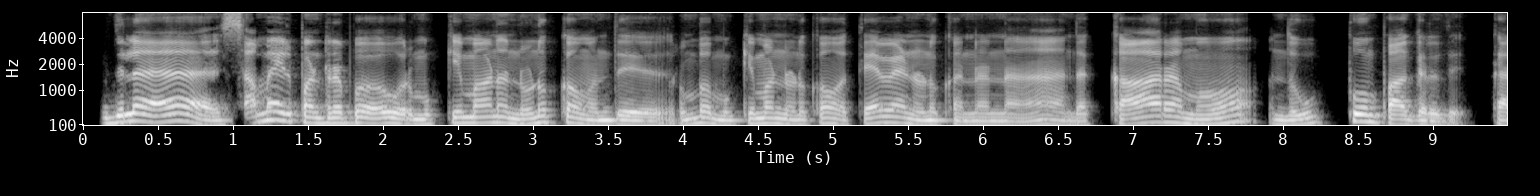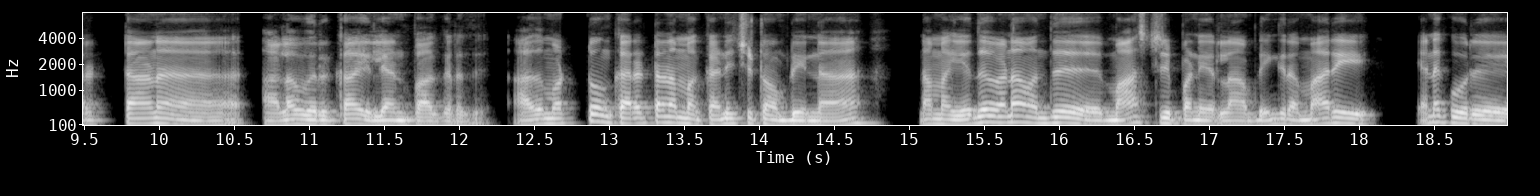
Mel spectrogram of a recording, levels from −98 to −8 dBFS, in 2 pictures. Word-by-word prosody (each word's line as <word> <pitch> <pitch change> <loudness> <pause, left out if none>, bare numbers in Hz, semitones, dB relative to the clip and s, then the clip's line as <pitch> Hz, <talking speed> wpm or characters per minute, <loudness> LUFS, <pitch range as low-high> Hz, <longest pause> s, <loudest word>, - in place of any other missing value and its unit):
இதுல 170 +7 +4 0.7
சமையல் 200 -1 +1
பண்றப்போ 140 0 +1 0.2
ஒரு 120 -2 0
முக்கியமான 145 +5 -1
நுணுக்கம் 150 -1 -1
வந்து 105 +1 +2 0.4
ரொம்ப 130 +6 -1
முக்கியமான 130 +6 -1
நுணுக்கம், 115 +4 -2 0.2
தேவையான 145 0 +1
நுணுக்கம் 105 -1 -1
என்னன்னா, 95 -1 -2 0.3
அந்த 95 -1 -3 0.2
காரமும், 140 0 +1 0.2
அந்த 110 -1 -2
உப்பும் 170 +4 0
பாக்குறது. 105 -7 0 0.3
கரெக்ட்டான 110 +6 -1 0.8
அளவு 115 +3 +1
இருக்கா, 110 +4 0
இல்லையான்னு 105 0 +2
பாக்குறது. 95 -1 -3 0.3
அது 120 +3 0
மட்டும் 140 +7 -1
கரெக்ட்டா 140 +3 +1
நம்ம 130 -4 +1
கணிச்சிட்டோம் 125 -1 0
அப்படின்னா, 100 -2 +2 0.6
நம்ம 120 -1 0
எத 160 - +1
வேணா 160 +1 +2
வந்து, 145 +2 +2 0.4
மாஸ்டரி 145 +2 0
பண்ணிறலாம் 100 -1 0
அப்படின்கிற 120 +3 -2
மாரி, 135 +1 +1 0.5
எனக்கு 165 -1 -3
ஒரு 120 -2 +2
130 Hz, 125 wpm, -22 LUFS, 105-145 Hz, 0.8 s, இதுல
